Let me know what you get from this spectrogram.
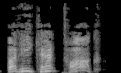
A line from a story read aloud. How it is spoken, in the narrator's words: Tara screamed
